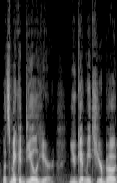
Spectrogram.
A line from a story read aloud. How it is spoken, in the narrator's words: Finnegan says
